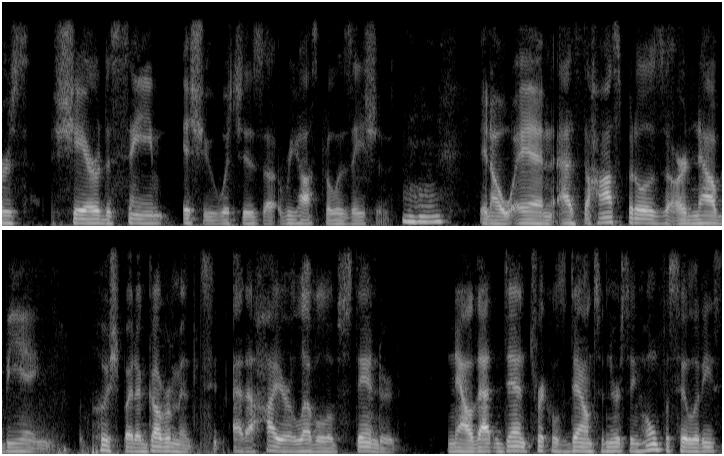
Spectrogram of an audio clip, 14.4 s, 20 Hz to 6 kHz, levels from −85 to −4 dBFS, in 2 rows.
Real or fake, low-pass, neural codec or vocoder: fake; 5.4 kHz; codec, 16 kHz, 2 kbps, X-Codec, WavLM features, trained on Multilingual LibriSpeech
